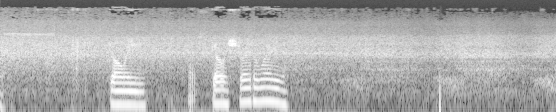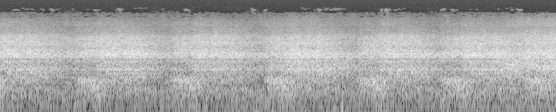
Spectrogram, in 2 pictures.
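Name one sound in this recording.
A large crowd roars and murmurs steadily in a big stadium.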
